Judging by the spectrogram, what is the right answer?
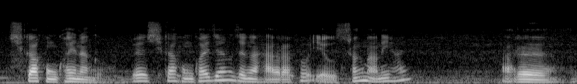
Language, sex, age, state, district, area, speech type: Bodo, male, 45-60, Assam, Chirang, rural, spontaneous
